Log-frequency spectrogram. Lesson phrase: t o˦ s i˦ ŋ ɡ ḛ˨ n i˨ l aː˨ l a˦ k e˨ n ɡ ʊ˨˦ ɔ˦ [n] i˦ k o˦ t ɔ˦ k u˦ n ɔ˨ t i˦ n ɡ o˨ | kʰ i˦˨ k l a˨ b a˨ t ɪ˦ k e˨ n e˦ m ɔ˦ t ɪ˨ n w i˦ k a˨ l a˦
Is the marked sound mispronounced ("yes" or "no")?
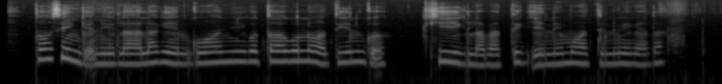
yes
